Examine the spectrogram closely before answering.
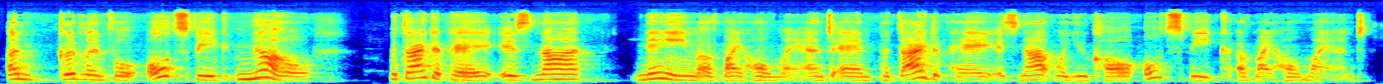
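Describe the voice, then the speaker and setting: A man reading a formal, breathy immigrant teacher. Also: sits high, a little mellow, heavily acted, poor audio. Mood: earnest. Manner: formal, drops articles, precise and measured. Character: erudite immigrant male substitute teacher, formal. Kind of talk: amateur play reading.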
